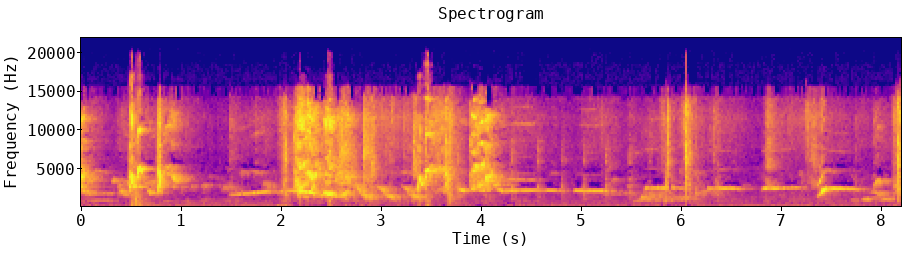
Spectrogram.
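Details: White-rumped shama from the wild forest, played as a lure for shamas: a loud chattering flurry, then a run of clear, level whistled notes, each held briefly with short gaps between.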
